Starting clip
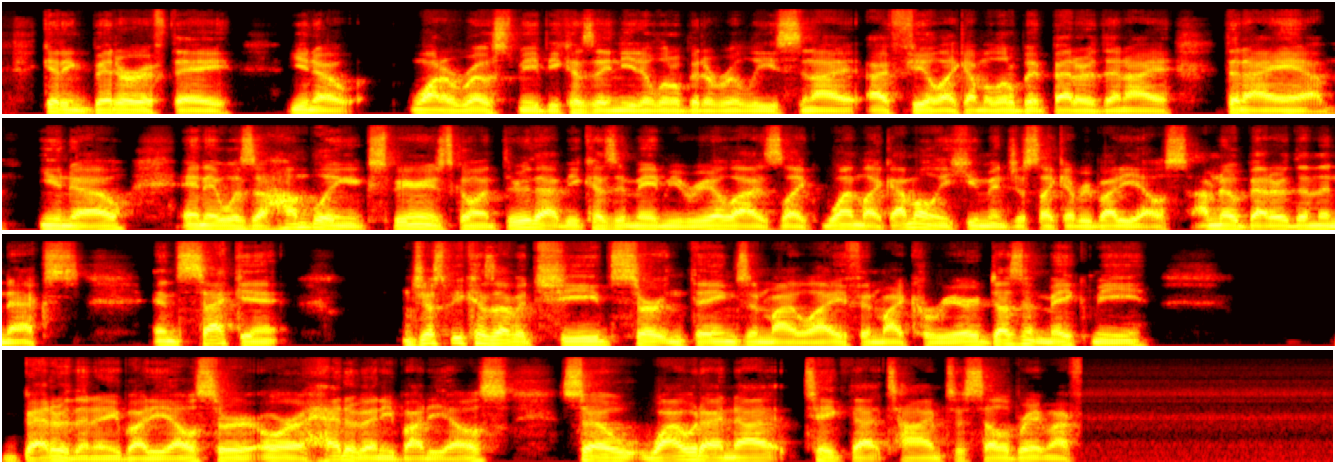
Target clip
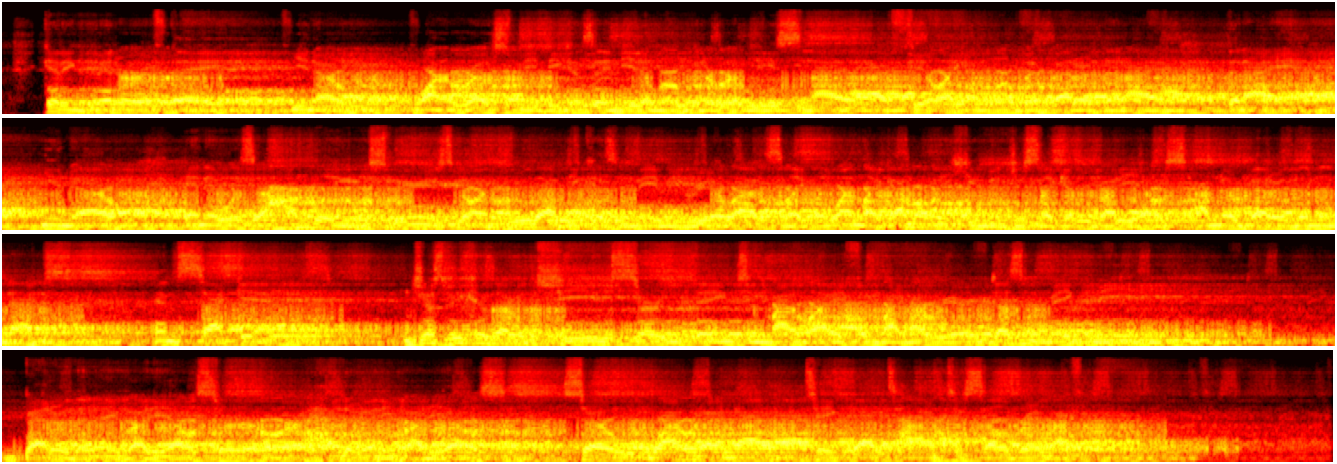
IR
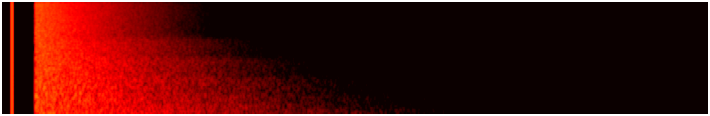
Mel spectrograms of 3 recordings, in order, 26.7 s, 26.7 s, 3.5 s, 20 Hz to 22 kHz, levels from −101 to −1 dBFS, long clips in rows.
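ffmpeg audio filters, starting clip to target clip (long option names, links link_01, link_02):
-filter_complex "[0:a]asplit=2[link_01][link_02];[1:a]atrim=start_sample=2205[link_03];[link_02][link_03]afir=irnorm=-1:irlink=0,volume=-7dB[link_04];[link_01][link_04]amix=inputs=2:normalize=0,alimiter=limit=-13dB:level=0:latency=1:release=21,equalizer=frequency=1000:width_type=o:width=1.1:gain=5,asplit=2[link_05][link_06];[link_06]aecho=0:1:637|1274|1911|2548|3185|3822:0.224|0.132|0.0779|0.046|0.0271|0.016[link_07];[link_05][link_07]amix=inputs=2:normalize=0,afwtdn=0.0891"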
